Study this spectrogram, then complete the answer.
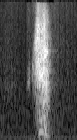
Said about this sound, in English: Oh, I'm really sorry. That's how easy it is to move chaff, right? So you can sneeze and chaff is gone.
